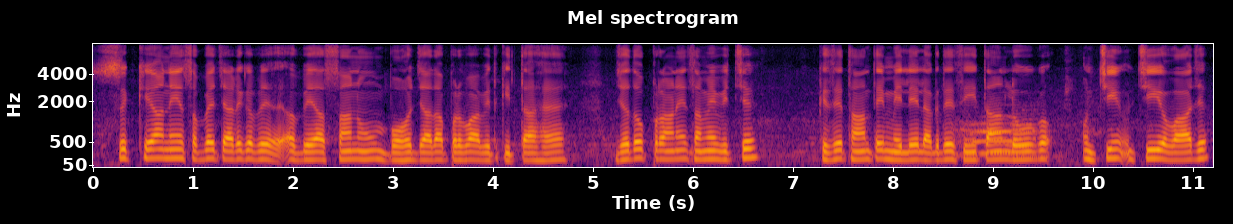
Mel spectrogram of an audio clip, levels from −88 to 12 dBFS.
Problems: constant background noise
